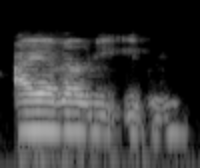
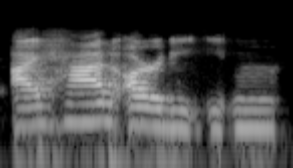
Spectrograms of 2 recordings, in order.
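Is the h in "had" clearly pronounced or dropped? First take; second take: dropped; pronounced. First: The h is dropped and "had" links to "I". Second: The h of "had" is clearly pronounced. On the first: "becomes I'd kind of like" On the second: "The sentence"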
